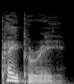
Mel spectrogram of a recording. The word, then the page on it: papery: British English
